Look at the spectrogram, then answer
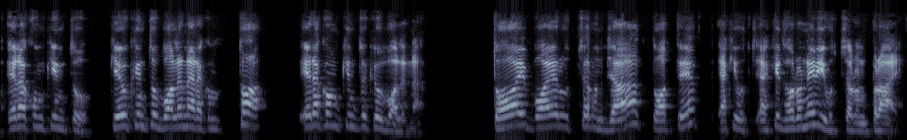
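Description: A man teaching an online tajweed class, slowly repeating syllables and asking questions he then answers himself. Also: high-pitched, sharp tone, dry recording, highs cut off. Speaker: Quran recitation teacher. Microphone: video call.

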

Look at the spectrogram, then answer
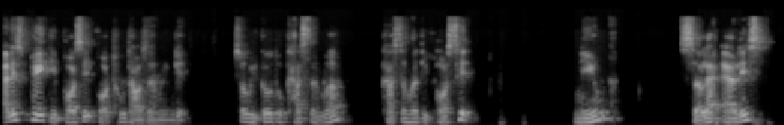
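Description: A man in his forties with a Malaysian English accent, talking through a software tutorial in plain step-by-step instructions. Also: mid-range voice, big pitch swings, normal speed, pauses often, husky. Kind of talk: screen-recorded software tutorial.

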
